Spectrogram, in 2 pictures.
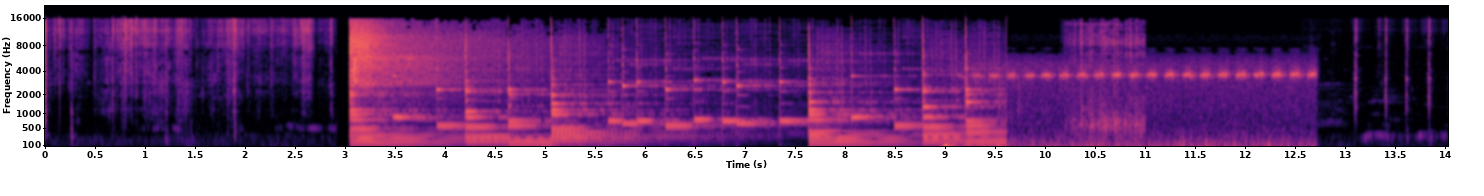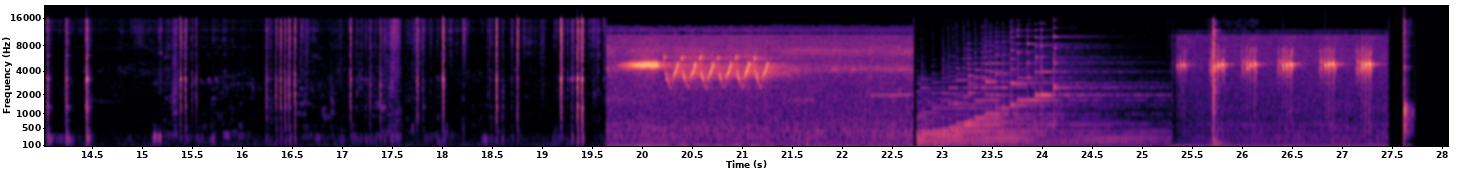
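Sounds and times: rising and falling chirps: 5.7s - 12.8s, 19.7s - 22.8s.

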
